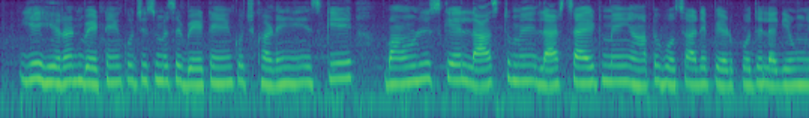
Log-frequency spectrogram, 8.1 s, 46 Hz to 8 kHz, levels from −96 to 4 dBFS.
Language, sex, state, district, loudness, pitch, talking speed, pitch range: Hindi, female, Chhattisgarh, Kabirdham, -29 LUFS, 220 Hz, 215 wpm, 205-235 Hz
